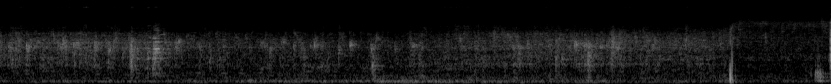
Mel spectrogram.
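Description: Steady soft sizzle of frying in a pan while dry fish and okra curry is cooked, a continuous hiss at low volume with occasional faint clinks and one sharp tap near the end, no talk.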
